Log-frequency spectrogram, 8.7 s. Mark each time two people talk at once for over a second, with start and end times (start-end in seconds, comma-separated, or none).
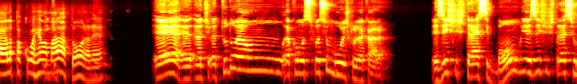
none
